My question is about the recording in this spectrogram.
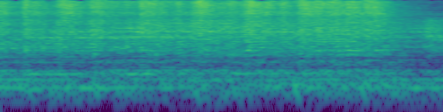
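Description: Music with guitar playing steadily.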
